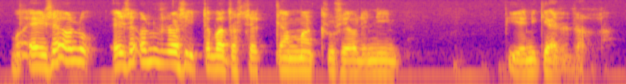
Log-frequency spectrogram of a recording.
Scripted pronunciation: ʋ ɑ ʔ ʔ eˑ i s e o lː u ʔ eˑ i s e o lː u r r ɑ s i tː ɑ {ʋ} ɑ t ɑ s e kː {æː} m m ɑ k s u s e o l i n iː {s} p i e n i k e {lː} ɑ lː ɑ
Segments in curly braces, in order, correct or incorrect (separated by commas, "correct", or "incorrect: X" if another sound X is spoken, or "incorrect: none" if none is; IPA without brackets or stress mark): correct, correct, incorrect: none, incorrect: rː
